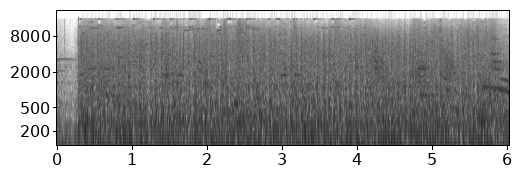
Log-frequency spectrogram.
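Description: Dense, continuous rapid gunfire, many shots overlapping in a sustained fusillade, starting suddenly a moment in.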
